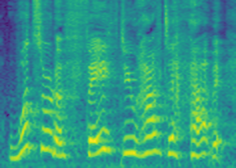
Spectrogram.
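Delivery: high, drawn-out yell of Delusional; triumphant shout. Real, not acted. To the cheering crowd, closing her story, a long triumphant shout. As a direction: belt it out like a battle cry.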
